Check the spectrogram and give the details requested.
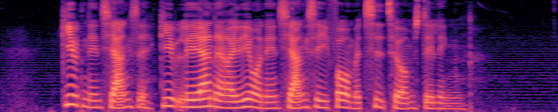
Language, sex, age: Danish, female, 29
